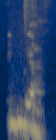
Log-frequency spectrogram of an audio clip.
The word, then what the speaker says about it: Indium: I can't even pronounce it. Indium. That's Indium.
